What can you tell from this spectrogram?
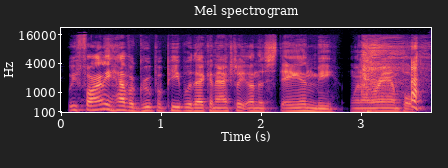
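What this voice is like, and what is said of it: Cajun accent. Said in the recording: “His Cajun accent.”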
